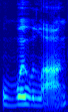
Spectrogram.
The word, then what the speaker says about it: oolong: Oolong is woolong. Oh, oolong is pronounced woolong.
